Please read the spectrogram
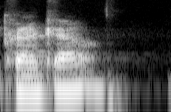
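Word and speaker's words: Kraków: That's how you say it, Krakow? – Mm-hmm.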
